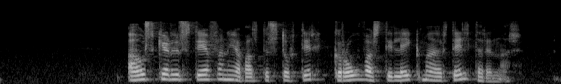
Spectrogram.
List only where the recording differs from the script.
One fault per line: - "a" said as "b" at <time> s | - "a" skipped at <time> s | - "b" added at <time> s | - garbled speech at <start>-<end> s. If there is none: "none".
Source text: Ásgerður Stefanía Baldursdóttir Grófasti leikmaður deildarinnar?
none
